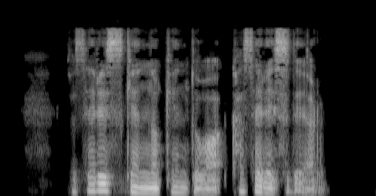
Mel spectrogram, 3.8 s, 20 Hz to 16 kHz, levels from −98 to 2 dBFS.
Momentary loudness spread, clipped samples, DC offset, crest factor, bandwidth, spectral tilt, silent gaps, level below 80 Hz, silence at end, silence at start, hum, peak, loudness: 14 LU; under 0.1%; under 0.1%; 18 dB; 9.6 kHz; -4 dB/octave; 2.28-2.32 s; -50 dBFS; 0.55 s; 0.7 s; none; -10 dBFS; -27 LUFS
